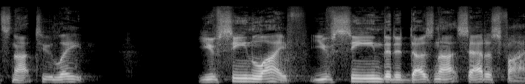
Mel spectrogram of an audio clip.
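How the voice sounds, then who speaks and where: At a fairly slow pace, a plain, everyday voice speaks with ordinary pitch variation. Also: man. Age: 50s. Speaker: pastor. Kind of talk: sermon.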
